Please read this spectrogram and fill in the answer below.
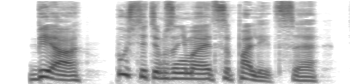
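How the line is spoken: Angry grumbling. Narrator (Russian): сердито проворчал

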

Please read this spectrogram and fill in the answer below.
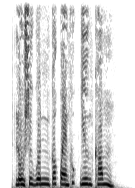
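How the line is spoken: Sudden loud question. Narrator (Vietnamese): Lão mập Đinh Miễn bỗng dưng lớn tiếng hỏi

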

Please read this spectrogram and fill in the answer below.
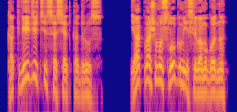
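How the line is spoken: Polite tone masking coldness. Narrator (Russian): отвечал Дантес, с трудом скрывая холодность под любезным тоном

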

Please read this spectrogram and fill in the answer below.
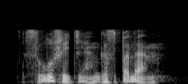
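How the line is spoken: Displeased grumble. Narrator (Russian): недовольно проворчала сталкер

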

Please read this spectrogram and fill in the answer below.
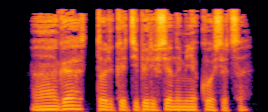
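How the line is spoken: Sad reply. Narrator (Russian): грустно ответила Лия

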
